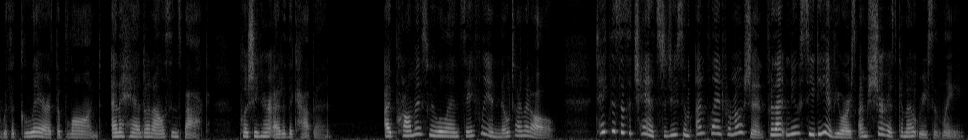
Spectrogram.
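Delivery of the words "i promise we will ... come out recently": perky British lilt, pitched up. A narrator's reading. Woman cheerfully pushing Allison back to passengers, perky. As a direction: sell it brightly, a touch of British accent. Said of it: "she suggested perkily".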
